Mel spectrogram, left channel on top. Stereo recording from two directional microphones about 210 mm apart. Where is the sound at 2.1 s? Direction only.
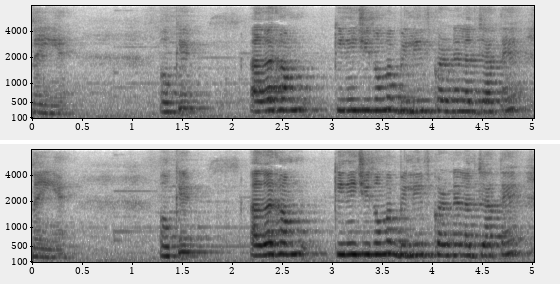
55° right (ahead or behind).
